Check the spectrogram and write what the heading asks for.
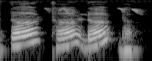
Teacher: मूर्धन्य के लिए इसमें जीभ मुड़ती हो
